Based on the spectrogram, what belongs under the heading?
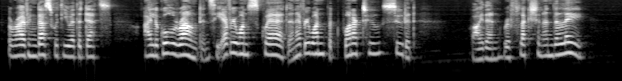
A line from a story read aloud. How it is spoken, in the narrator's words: Mitchy exclaimed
